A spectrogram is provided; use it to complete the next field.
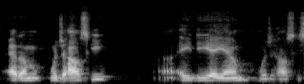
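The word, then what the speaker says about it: Wojciechowski: State and spell your name yep it's Adam Wachowski Ada which house is spelled w-o-j-c-i-e-c-h-o-w-s-k-i exactly like it sounds just like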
